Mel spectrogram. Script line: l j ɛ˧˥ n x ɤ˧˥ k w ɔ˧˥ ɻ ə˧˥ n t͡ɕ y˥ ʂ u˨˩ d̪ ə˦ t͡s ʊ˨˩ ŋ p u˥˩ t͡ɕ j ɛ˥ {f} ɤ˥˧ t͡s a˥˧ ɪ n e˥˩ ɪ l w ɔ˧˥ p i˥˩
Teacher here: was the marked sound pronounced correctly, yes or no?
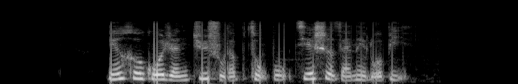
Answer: no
